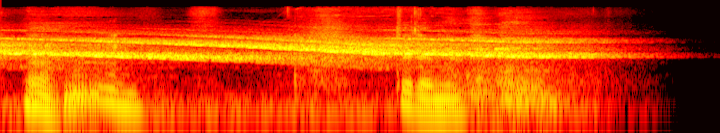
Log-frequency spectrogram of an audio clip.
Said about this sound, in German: Ist der Feueralarm? Ist das Feueralarm?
